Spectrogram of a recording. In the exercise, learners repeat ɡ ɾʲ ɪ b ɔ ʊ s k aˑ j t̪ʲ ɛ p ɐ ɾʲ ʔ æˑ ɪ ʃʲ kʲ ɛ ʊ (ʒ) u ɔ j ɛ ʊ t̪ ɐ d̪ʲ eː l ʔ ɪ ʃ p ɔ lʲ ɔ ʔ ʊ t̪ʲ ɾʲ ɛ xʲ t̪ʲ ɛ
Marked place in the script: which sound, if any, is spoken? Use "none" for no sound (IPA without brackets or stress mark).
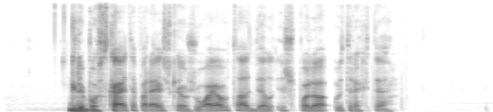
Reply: ʒ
